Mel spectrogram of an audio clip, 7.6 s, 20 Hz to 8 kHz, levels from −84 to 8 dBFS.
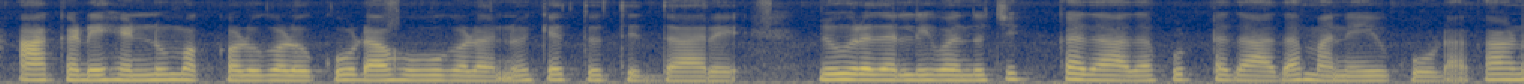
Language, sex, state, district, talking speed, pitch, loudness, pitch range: Kannada, female, Karnataka, Bidar, 100 wpm, 180 Hz, -18 LUFS, 170-190 Hz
